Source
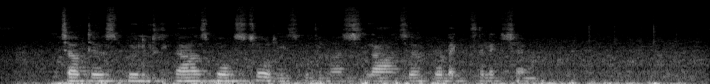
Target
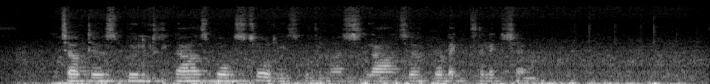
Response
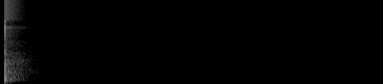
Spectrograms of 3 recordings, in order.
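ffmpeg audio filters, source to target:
-af "highshelf=frequency=6300:gain=8.5,volume=3dB"

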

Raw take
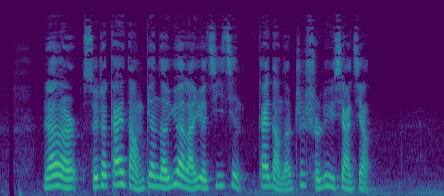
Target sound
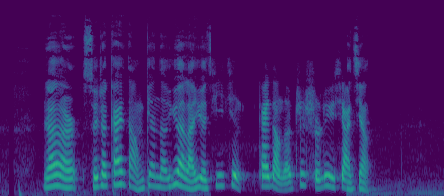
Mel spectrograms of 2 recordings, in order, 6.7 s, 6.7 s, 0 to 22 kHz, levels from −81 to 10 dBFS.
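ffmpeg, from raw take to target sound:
ffmpeg -i in.wav -filter_complex "[0:a]asettb=1/sr,asplit=3[link_01][link_02][link_03];[link_01]atrim=end=1.814[link_04];[link_02]atrim=start=1.81:end=2.53,asetpts=PTS-STARTPTS,afade=type=in:duration=0.004:curve=qsin,afade=type=out:start_time=0.716:duration=0.004:curve=qsin,acompressor=threshold=-23dB:ratio=6[link_05];[link_03]atrim=start=2.526[link_06];[link_04][link_05]acrossfade=duration=0.004:curve1=hsin:curve2=qsin[link_07];[link_07][link_06]acrossfade=duration=0.004:curve1=qsin:curve2=hsin,asettb=1/sr,asplit=3[link_08][link_09][link_10];[link_08]atrim=end=3.154[link_11];[link_09]atrim=start=3.15:end=5.2,asetpts=PTS-STARTPTS,afade=type=in:duration=0.004:curve=qsin,afade=type=out:start_time=2.046:duration=0.004:curve=qsin,highpass=270,equalizer=frequency=430:width_type=q:width=4:gain=9,equalizer=frequency=990:width_type=q:width=4:gain=7,equalizer=frequency=1600:width_type=q:width=4:gain=-9,equalizer=frequency=2400:width_type=q:width=4:gain=6,lowpass=frequency=3200:width=0.5412,lowpass=frequency=3200:width=1.3066[link_12];[link_10]atrim=start=5.196[link_13];[link_11][link_12]acrossfade=duration=0.004:curve1=hsin:curve2=qsin[link_14];[link_14][link_13]acrossfade=duration=0.004:curve1=qsin:curve2=hsin,volume=-7dB" out.wav

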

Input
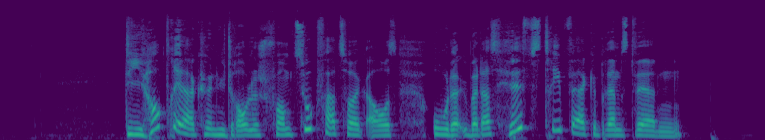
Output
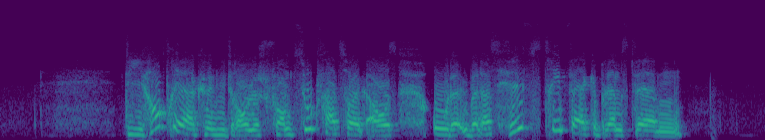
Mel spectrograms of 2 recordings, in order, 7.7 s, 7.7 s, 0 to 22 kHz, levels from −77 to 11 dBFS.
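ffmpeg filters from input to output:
ffmpeg -i in.wav -filter_complex "[0:a]asplit=2[link_01][link_02];[link_02]highpass=frequency=720:poles=1,volume=35dB,asoftclip=type=tanh:threshold=-14.5dB[link_03];[link_01][link_03]amix=inputs=2:normalize=0,lowpass=frequency=1300:poles=1,volume=-6dB,acrossover=split=180 2100:gain=0.224 1 0.0794[link_04][link_05][link_06];[link_04][link_05][link_06]amix=inputs=3:normalize=0,volume=-1dB" out.wav

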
